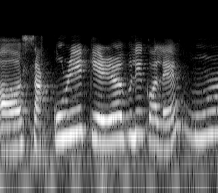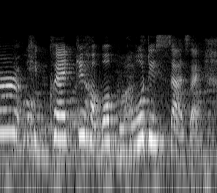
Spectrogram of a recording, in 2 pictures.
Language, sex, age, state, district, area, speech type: Assamese, female, 18-30, Assam, Nalbari, rural, spontaneous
